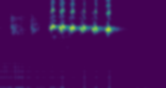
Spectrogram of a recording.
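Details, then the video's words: Female sooty-headed bulbul calling to draw a male into answering: a quick, even run of six bright, clipped notes lasting under a second, preceded by two faint softer notes. "trucuk betina gacor pintar memancing trucukan jantan jadi rajin bunyi Sahut sahutan"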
